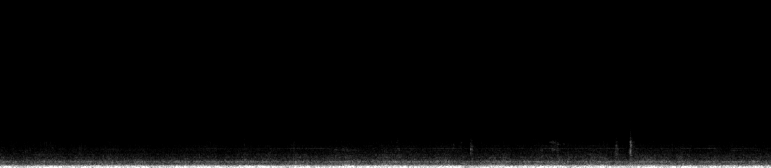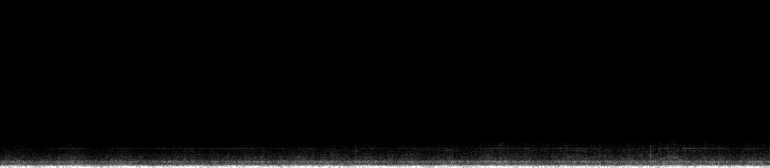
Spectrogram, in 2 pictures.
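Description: A jet engine roars with a steady, deep drone inside an airliner cabin.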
